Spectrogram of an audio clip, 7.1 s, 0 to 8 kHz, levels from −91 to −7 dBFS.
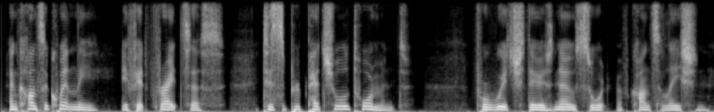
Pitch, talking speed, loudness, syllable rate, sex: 175 Hz, 150 wpm, -18 LUFS, 4.8 syllables/s, female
